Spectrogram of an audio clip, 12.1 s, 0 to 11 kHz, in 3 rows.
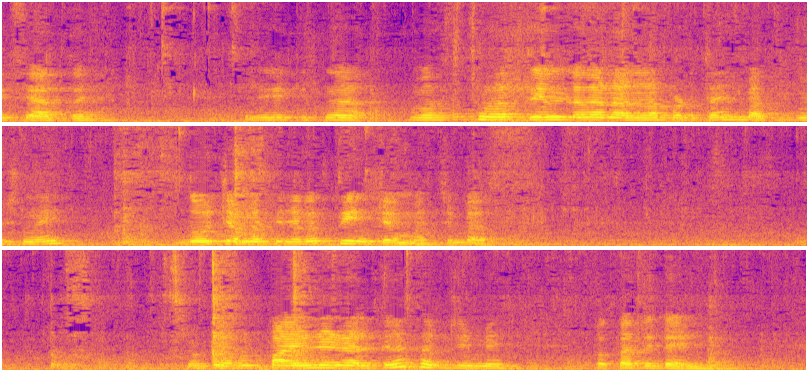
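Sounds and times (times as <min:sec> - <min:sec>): metal spatula stirring in pan: 0:06.7 - 0:09.9.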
